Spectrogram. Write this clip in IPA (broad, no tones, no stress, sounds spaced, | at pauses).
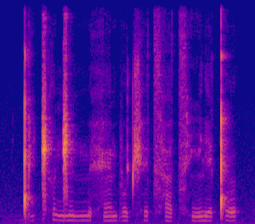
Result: ɡ͡ǃ i ǁʰ ʊ ŋ͡ǁ ĩ mː ɪ h ɛ̃ b o t͡ʃʰ ɪ t͡sʰ a t͡sʰ ĩ ɾʲ ɛ ǃ ʊ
